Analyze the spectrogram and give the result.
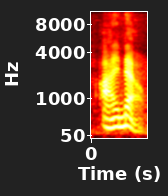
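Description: It is said in a sarcastic tone. The feelings are dismissed as unimportant. The speaker calls it wrong. "you don't say them in a sarcastic way"

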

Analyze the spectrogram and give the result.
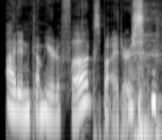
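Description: The word "fuck" carries the strongest stress. I came for other business involving spiders. "I am here on other spider-related business"

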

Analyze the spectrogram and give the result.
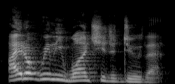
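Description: The voice falls at the end, American style.

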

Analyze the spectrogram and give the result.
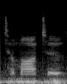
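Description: The word is said in a British accent. The speaker calls it right. "I have a British accent. I'm from Leicester, England, and we say tomatoes"

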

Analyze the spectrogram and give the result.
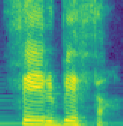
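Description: The c sounds like the th in think. "se pronuncian en Madrid y en muchas partes de España como la TH de think"

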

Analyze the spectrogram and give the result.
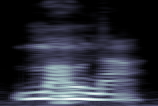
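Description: It is said in a demonic-sounding voice.

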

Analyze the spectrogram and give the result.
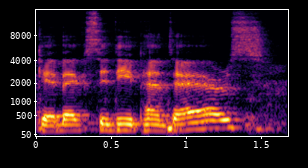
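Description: It is said in a French-Canadian accent.

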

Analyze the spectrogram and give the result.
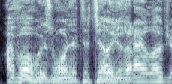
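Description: It is said in a deep Batman voice.

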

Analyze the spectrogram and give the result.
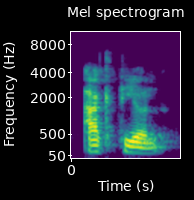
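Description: It is read with Spanish letter sounds. "como si fuera española"

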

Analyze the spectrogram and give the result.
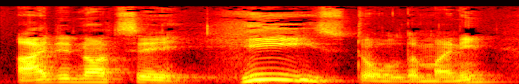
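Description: The stress falls on the word "he". The speaker accuses someone other than him. "you're accusing, but not accusing that person"

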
